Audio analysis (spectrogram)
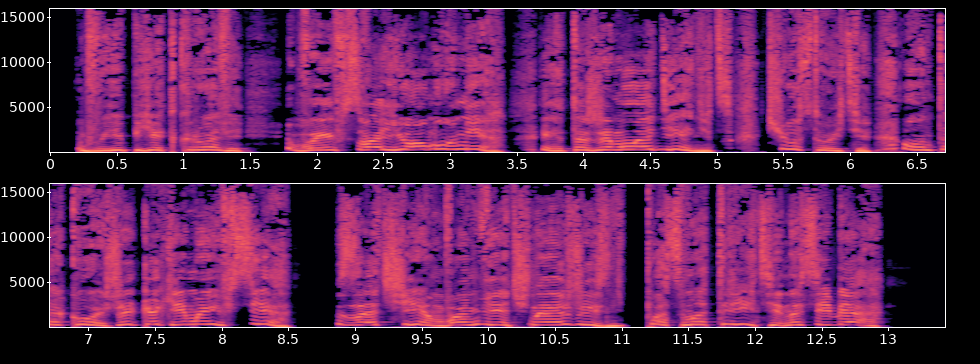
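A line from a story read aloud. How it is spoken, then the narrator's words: Tearful shouting. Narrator (Russian): Заливаясь слезами, закричала Вера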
